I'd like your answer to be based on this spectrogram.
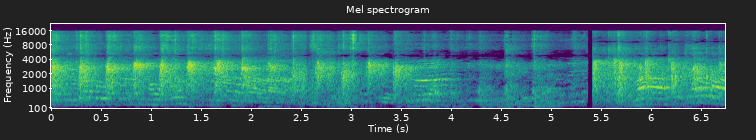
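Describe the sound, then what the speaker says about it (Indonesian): Applause for a legal norms student group in a classroom, a crowd clapping in a dense continuous patter that holds through the clip, loud and close, with talk layered over it. "sekali lagi kita berikan aplaus buat kelompok norma hukum"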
